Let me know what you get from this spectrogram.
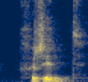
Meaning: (adjective) inclined, of a certain disposition; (verb) past participle of zinnen
- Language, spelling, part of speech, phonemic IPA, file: Dutch, gezind, adjective / verb, /ɣəˈzɪnt/, Nl-gezind.ogg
